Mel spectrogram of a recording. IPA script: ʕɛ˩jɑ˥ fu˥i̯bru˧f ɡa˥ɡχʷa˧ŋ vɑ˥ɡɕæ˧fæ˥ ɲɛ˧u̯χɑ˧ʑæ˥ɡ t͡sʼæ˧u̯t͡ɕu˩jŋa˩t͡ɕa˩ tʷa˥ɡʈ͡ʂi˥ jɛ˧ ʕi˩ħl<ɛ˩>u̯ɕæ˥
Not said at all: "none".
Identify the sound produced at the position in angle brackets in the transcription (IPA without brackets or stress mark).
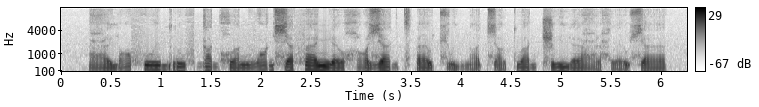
ɛ˩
